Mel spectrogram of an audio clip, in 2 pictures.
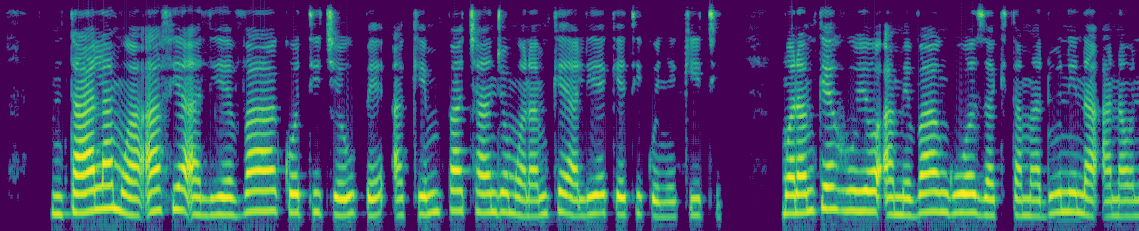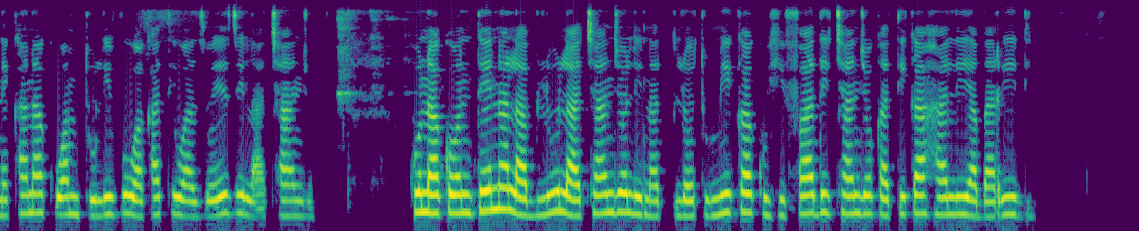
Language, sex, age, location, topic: Swahili, male, 25-35, Kisii, health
